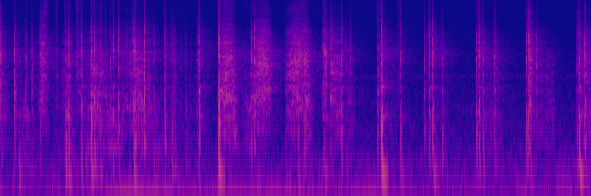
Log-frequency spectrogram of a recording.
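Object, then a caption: Plastic pitcher. Long acrylic nails tap and scratch the sides of a hollow, empty-looking translucent white plastic pitcher with a pink lid, held sideways. The result is a quick, irregular run of sharp, bright clicks mixed with brief scratchy swishes, each dying away almost at once over a faint low hum.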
